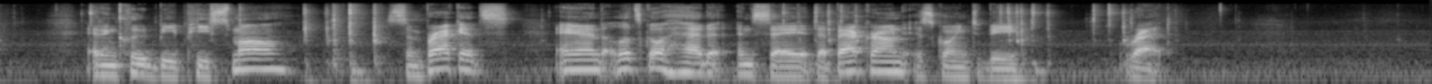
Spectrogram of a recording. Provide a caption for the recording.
A man is talking with typing noises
